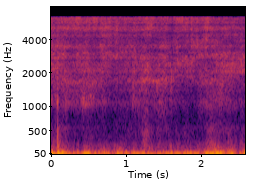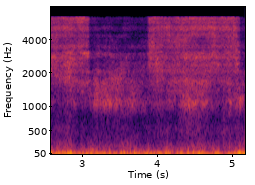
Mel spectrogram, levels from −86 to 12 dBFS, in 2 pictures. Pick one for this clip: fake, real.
fake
